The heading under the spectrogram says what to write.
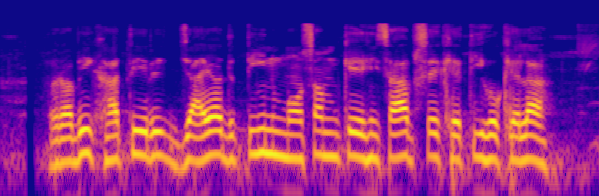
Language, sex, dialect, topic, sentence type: Bhojpuri, male, Southern / Standard, agriculture, statement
